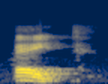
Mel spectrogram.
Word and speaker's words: eight: gh는 소리 나지 않을 때가 많아요. 그래서 스펠링 쓸 때는 선생님 틀리지 않으려고 gh 안 빠뜨리려고 쓸 때는 마음속으로 a, g, h, t 라고 쓰고요. 소리 내라고 할 때는 eight 라고 했어요.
